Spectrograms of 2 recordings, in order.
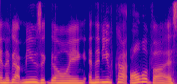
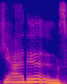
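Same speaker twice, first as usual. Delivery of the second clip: put-on super chill, very relaxed voice, higher pitch; 3 semitones higher than usual. Retelling how Tohi lay in his hammock after finishing the trail: imitating Tohi, super chill. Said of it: "super chill".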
